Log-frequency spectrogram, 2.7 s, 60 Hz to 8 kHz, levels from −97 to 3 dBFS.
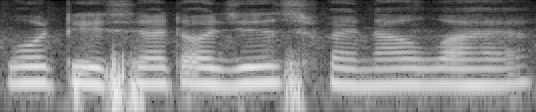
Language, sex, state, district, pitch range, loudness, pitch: Hindi, female, Bihar, Katihar, 200-215 Hz, -15 LUFS, 210 Hz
